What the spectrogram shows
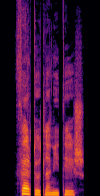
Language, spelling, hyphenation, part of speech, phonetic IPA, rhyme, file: Hungarian, fertőtlenítés, fer‧tőt‧le‧ní‧tés, noun, [ˈfɛrtøːtlɛniːteːʃ], -eːʃ, Hu-fertőtlenítés.ogg
- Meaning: disinfection (destruction or removal of microorganisms)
